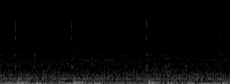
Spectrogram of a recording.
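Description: Faint, irregular light clicks and taps of a stylus writing on a tablet.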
